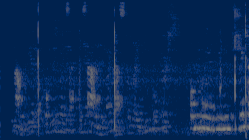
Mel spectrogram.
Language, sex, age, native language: Icelandic, male, 50-59, Icelandic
